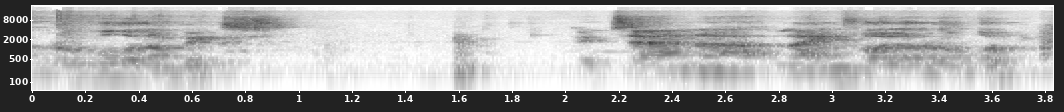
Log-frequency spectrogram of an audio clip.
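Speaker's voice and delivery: ordinary talk, nothing marked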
